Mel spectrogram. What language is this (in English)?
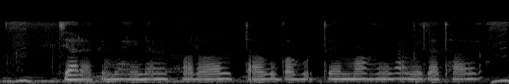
Bhojpuri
